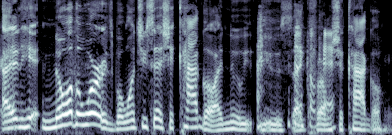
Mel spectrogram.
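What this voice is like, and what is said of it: Slight New York accent. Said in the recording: “I got a little New York accent”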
